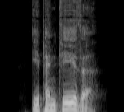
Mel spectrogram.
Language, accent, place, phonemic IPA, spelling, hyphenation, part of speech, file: German, Germany, Berlin, /epɛnˈteːzə/, Epenthese, Ep‧en‧the‧se, noun, De-Epenthese.ogg
- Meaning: epenthesis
